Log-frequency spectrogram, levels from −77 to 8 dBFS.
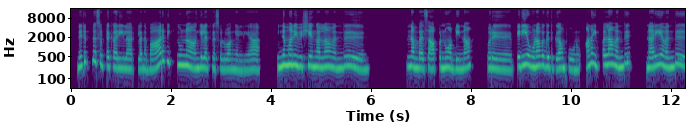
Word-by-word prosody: நெருப்பில 340 +8 -1
சுட்ட 255 -3 -4
கறியலாம் 220 -2 0
இருக்குல்ல. 205 +1 -6
அந்த 200 - -6
பார்பிக்யூன்னு 290 - +1
ஆங்கிலத்தில 225 0 0
சொல்லுவாங்க 205 0 -5
இல்லையா, 190 +2 -5 0.5
இந்த 255 +3 +5
மாரி 280 -1 +6
விஷயங்கள்லாம் 245 0 +1
வந்து 225 +4 -2 1.3
நம்ம 225 -2 +2 0.2
சாப்பிடணும். 225 +2 +2
அப்படின்னா 210 +1 -1 0.4
ஒரு 225 -1 +1 0.4
பெரிய 270 +4 +6
உணவகத்துக்கு 240 -3 +1
தான் 220 0 -2
போகணும். 200 -1 -7
ஆனா 270 +5 +2
இப்பல்லாம் 280 +2 +2
வந்து 245 +6 0 0.5
நிறைய 260 +5 +3
வந்து 245 +6 0
235 Hz, 125 wpm, -23 LUFS, 215-265 Hz, 1.3 s, மாரி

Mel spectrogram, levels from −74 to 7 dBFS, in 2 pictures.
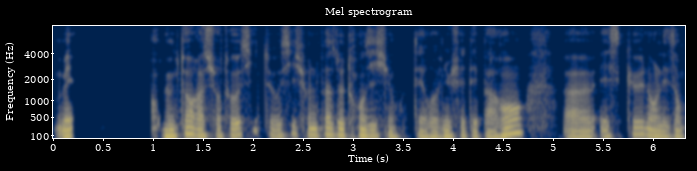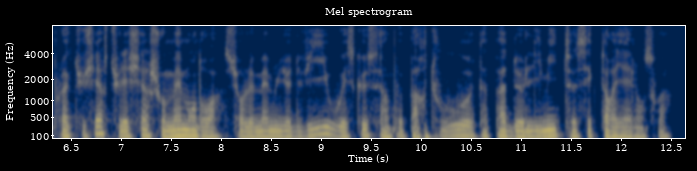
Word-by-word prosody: Mais, - - +4 0.8
en - - -7
même 105 0 +4
temps 130 +2 +5
rassures 110 -1 +2
toi 110 +3 0
aussi, 125 - -1
tu 115 - -7
es - - -2
aussi 105 +6 -3
sur - - -8
une 115 - +4
phase 120 0 +2
de 115 - +5
transition. 100 -5 0
Tu - - -7
es - - +1
revenue 90 +2 +1
chez 95 - -4
tes 95 -2 -3
parents, 120 +13 +4 0.4
heu, 90 +1 +1
est-ce 100 -1 -2
que 130 0 -1
dans 110 -4 +3
les 95 +1 -1
emplois 100 +1 0
que 95 - -7
tu - - -8
cherches, 140 +7 0
tu - - -4
les 95 - +3
cherches 100 +1 -1
au - - +3
même 105 +3 +5
endroit, 90 -4 +1
sur 90 - -5
le 90 - +1
même 95 +1 +1
lieu 95 0 0
de 90 - -8
vie 115 +8 -1
ou 100 -8 -1
est-ce 90 0 -5
que 110 - -2
c'est 105 - -7
un 85 - 0
peu 85 - -6
partout, 100 +1 -3
heu, 95 - -7
tu - - -9
as 95 - -2
pas 95 +4 0
de 95 +1 0
limite, 95 +3 +1
heu, 95 - +1
sectorielle, 90 -2 -2
en 80 - -5
soi? 85 +1 -9
95 Hz, 280 wpm, -23 LUFS, 90-105 Hz, 0.8 s, temps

